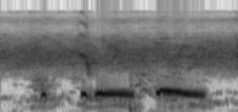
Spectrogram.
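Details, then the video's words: Spotted dove call used for luring doves into traps: a short coo, a quick second note, then two long purring coos, the final one drooping slightly in pitch. Steady hiss throughout. "ঘুঘু পাখির ডাক/Dove bird calls/gugu pakir dak/ dove trap sounds/পাখির ডাক"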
